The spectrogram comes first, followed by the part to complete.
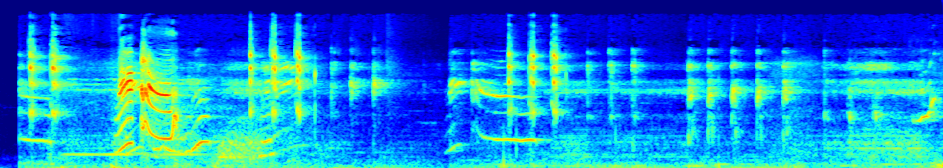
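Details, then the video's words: Pet parrot talking, saying words like mummy and papa; harsh, tonal imitated syllables and short phrases in quick bursts with brief pauses. "mitthu talkinng mummy papa"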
